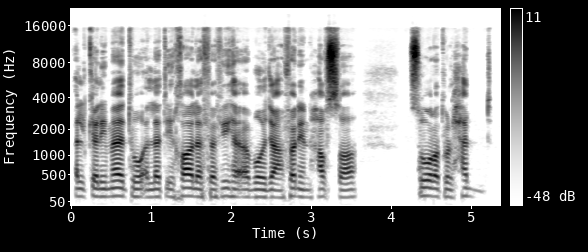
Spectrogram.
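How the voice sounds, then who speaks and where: A man giving a Quran recitation lesson, explaining variant readings quickly and then chanting the words slowly and drawn out. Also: mid-range voice, little pitch movement, clear, resonant tone, no echo. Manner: brisk spoken explanations alternating with slow, drawn-out chanted words.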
